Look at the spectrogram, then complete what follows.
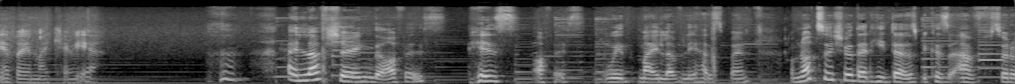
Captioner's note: laughs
